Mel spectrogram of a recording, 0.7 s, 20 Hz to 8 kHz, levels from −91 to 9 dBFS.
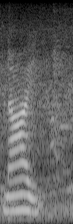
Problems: constant background noise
